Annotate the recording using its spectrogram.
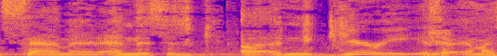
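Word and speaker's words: nigiri: and salmon and salmon and this is a ngiri is am I saying it right yes niri and what show us how it's done okay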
